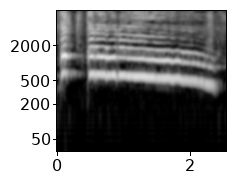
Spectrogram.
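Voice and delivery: loud, high, long-held cock-a-doodle-doo; rooster crow. A narrator's reading. Rooster waking the farmer at sunrise, crowing loudly. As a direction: crow at full volume like a rooster. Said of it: "the rooster crowed".

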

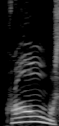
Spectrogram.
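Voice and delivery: high loud "Gross"; disgusted cry. Acted. Boy touched by corpse's tongue, disgusted cry. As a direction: recoil in disgust.

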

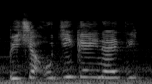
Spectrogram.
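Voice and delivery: high panicked cries; panicked yell. Real, not acted. Streamer tells himself to run, panicked cries. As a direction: shout it while fleeing. Running from the monster.

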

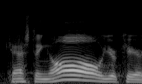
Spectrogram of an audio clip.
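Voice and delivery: emphatic, stretched "all"; stress on all. Shown as a demonstration. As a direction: lean long and hard on "all". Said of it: "Say it with emphasis".

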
